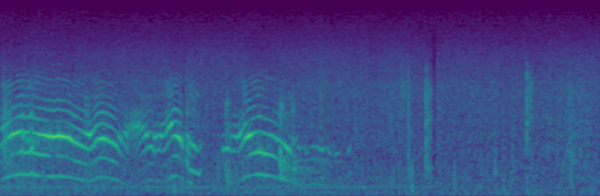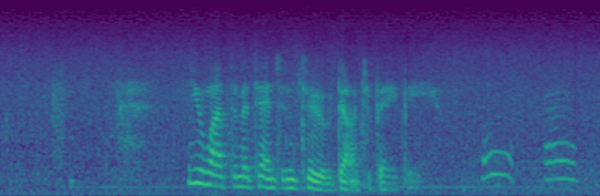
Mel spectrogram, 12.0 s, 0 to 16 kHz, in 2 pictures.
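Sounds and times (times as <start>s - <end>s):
baby crying: 0.0s - 3.4s, 10.8s - 11.8s.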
